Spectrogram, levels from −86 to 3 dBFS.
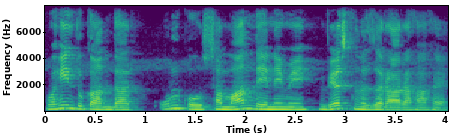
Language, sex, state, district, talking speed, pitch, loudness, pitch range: Hindi, female, Bihar, Samastipur, 165 wpm, 160 Hz, -14 LUFS, 155-180 Hz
